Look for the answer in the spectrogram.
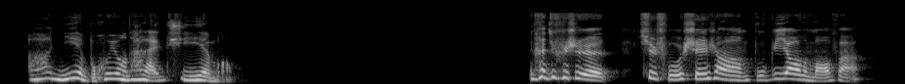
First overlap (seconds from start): none

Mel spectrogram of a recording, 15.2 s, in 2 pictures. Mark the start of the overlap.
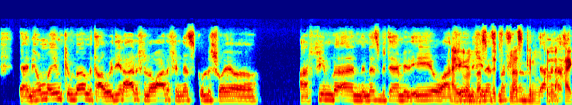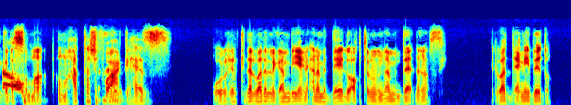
6 s

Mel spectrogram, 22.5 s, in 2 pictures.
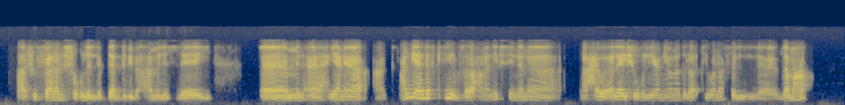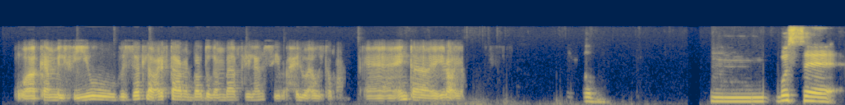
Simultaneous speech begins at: none

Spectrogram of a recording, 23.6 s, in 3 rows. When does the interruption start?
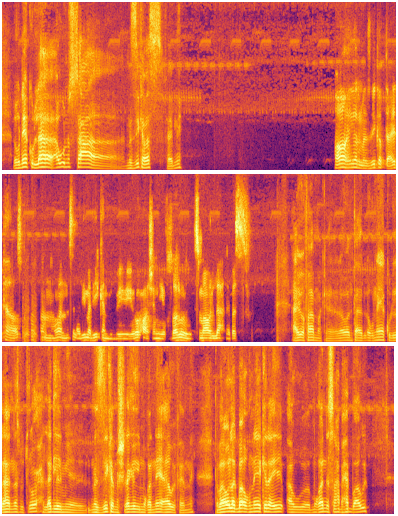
none

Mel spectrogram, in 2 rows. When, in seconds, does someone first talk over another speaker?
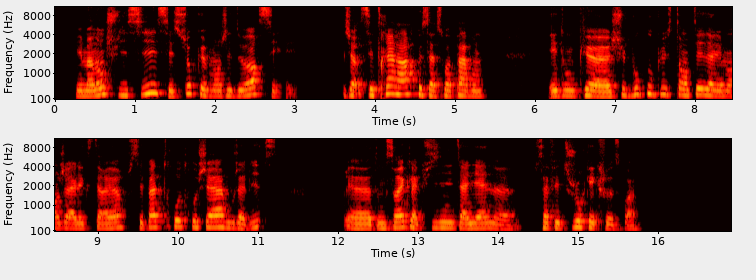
none

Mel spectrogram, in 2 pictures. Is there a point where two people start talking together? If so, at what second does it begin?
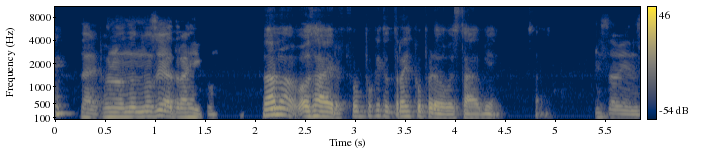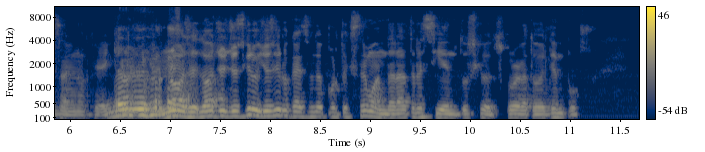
6 s

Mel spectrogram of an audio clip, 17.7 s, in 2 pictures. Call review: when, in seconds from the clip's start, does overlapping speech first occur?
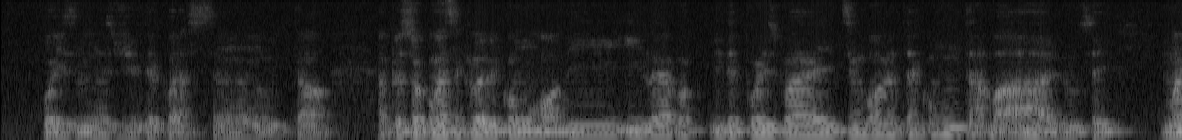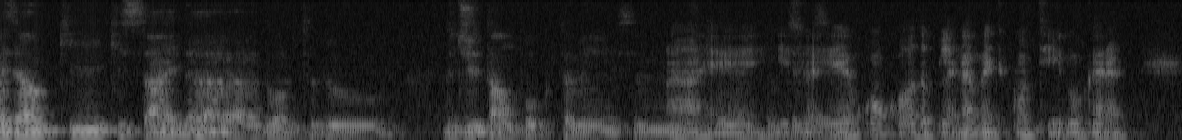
14 s

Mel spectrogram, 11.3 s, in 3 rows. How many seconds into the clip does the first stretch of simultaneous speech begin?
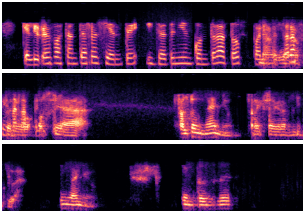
3 s

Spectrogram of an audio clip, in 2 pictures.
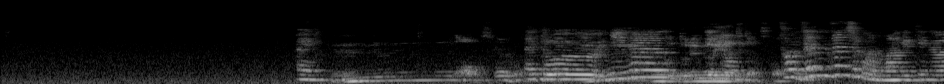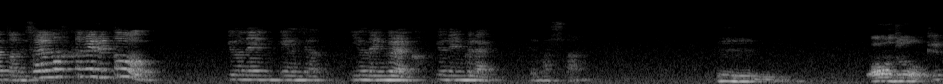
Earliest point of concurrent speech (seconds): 5 s

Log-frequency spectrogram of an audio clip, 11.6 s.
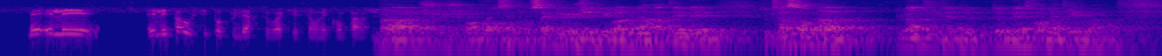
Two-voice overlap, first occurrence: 4 s

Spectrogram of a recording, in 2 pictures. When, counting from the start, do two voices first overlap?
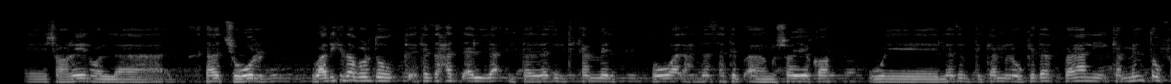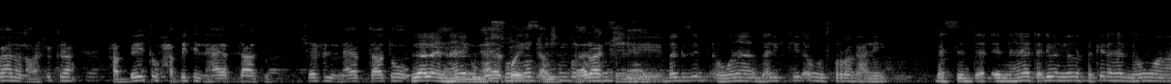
16 s

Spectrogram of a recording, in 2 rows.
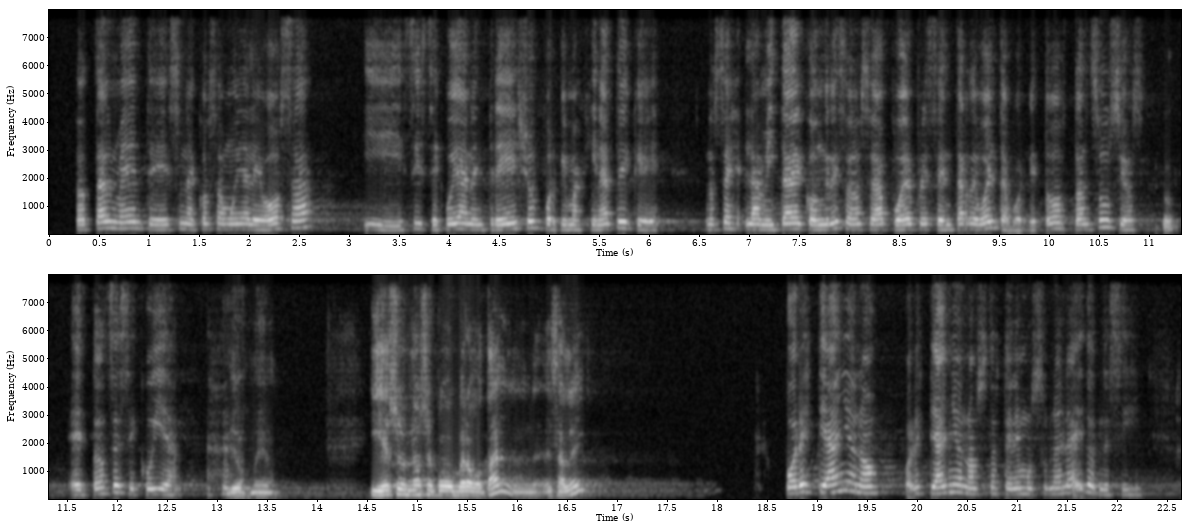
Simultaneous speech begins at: none

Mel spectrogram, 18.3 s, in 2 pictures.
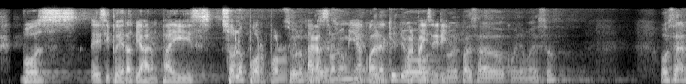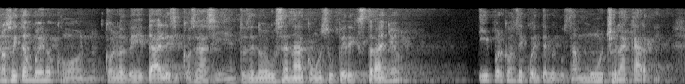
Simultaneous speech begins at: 4 s

